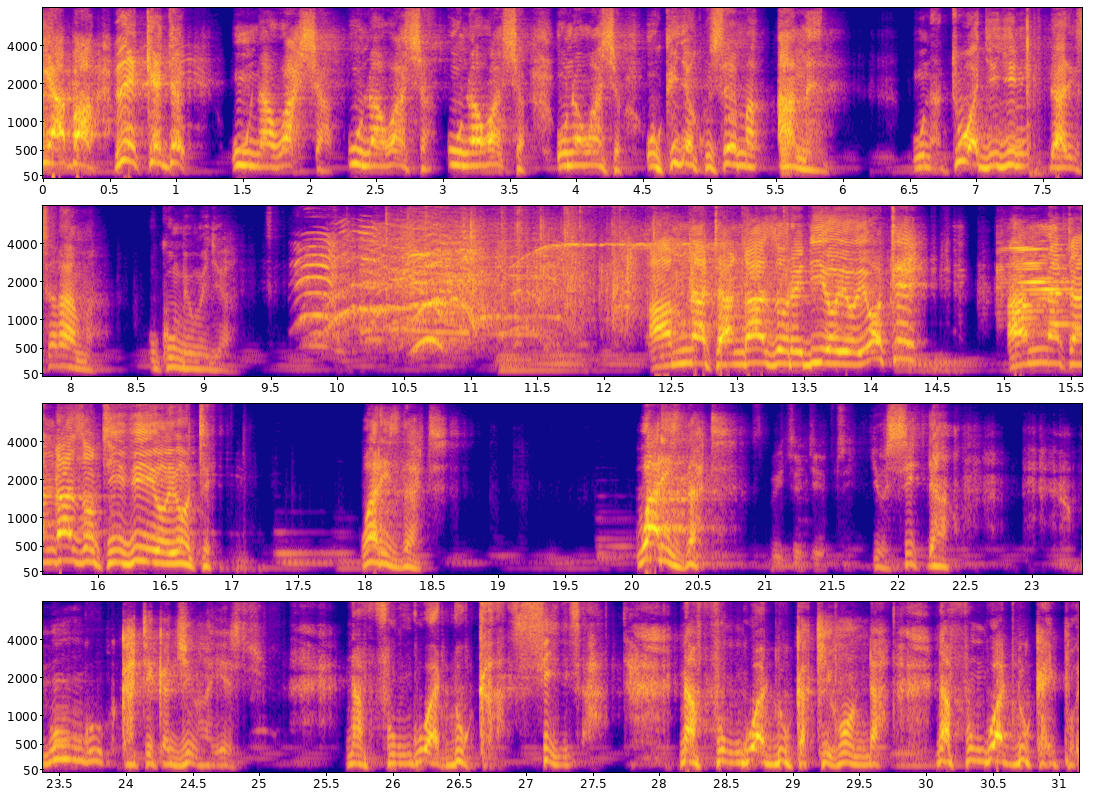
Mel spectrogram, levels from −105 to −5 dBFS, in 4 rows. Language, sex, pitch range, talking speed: Swahili, male, 170-235 Hz, 90 wpm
